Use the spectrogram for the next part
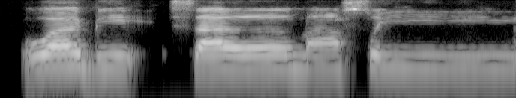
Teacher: Hati-hati, mainnya jangan jadi mall, tapi ma tetap tipis. Shotnya yang tebal.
